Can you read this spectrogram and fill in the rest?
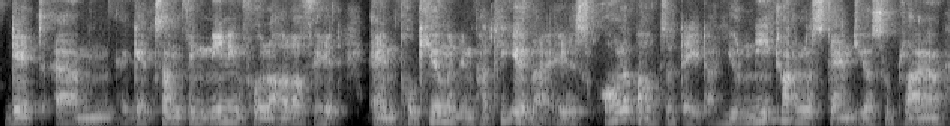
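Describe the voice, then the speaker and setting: A man's voice: mid-range voice, lively intonation, a bit bright. German-accented man, roomy sound. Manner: measured, explanatory, frequent ums. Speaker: interviewee, procurement expert. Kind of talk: expert interview. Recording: roomy echo.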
